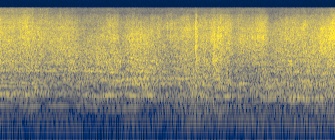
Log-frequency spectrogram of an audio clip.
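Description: Sport mod race cars roar around RPM Speedway during a heat race, a dense, continuous engine drone with fluctuating revs from the pack and no break for the whole stretch.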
